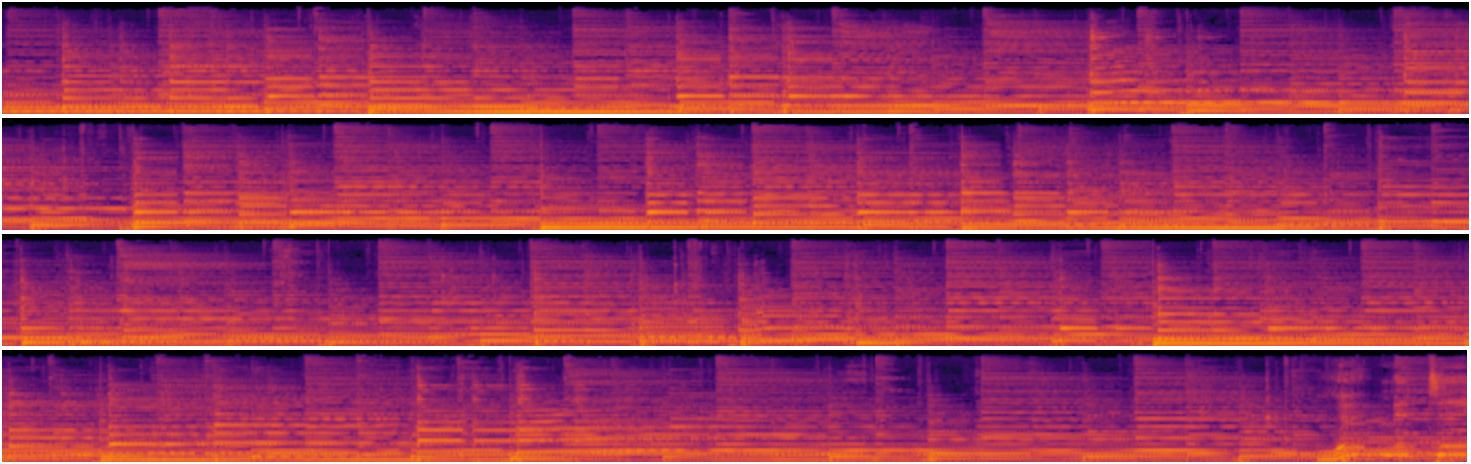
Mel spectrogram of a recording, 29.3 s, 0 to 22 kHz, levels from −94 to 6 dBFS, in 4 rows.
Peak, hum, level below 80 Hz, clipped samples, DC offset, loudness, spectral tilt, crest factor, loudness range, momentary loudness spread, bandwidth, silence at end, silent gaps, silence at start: -8 dBFS; none; -44 dBFS; under 0.1%; 0.5%; -26 LUFS; -5.5 dB/octave; 16 dB; 2 LU; 4 LU; 17.5 kHz; 0 s; none; 0 s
